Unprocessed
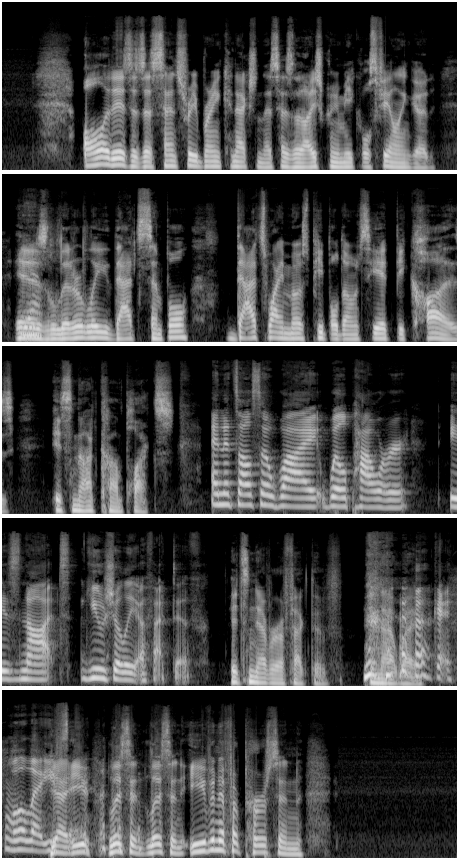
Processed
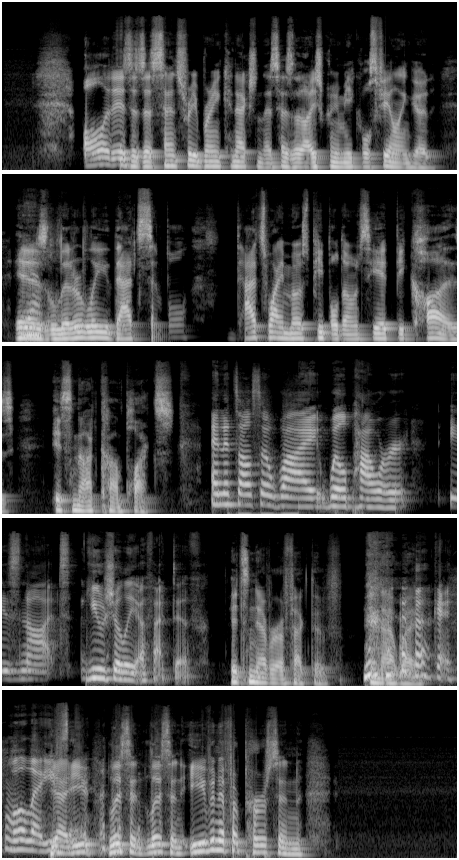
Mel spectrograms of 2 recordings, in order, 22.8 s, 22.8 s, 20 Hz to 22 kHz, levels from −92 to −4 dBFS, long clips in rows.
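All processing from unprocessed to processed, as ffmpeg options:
-filter_complex "[0:a]asettb=1/sr,asplit=3[s0][s1][s2];[s0]atrim=end=0.594[s3];[s1]atrim=start=0.59:end=1.18,asetpts=PTS-STARTPTS,afade=t=in:d=0.004:c=qsin,afade=t=out:st=0.586:d=0.004:c=qsin,highpass=f=750:p=1,highshelf=f=9000:g=-7[s4];[s2]atrim=start=1.176[s5];[s3][s4]acrossfade=d=0.004:c1=hsin:c2=qsin[s6];[s6][s5]acrossfade=d=0.004:c1=qsin:c2=hsin,asettb=1/sr,asplit=3[s7][s8][s9];[s7]atrim=end=6.054[s10];[s8]atrim=start=6.05:end=6.98,asetpts=PTS-STARTPTS,afade=t=in:d=0.004:c=qsin,afade=t=out:st=0.926:d=0.004:c=qsin,bandpass=f=5100:t=q:w=0.82,acompressor=threshold=0.01:ratio=5:attack=3.2:release=140:knee=1:detection=peak[s11];[s9]atrim=start=6.976[s12];[s10][s11]acrossfade=d=0.004:c1=hsin:c2=qsin[s13];[s13][s12]acrossfade=d=0.004:c1=qsin:c2=hsin,asettb=1/sr,asplit=3[s14][s15][s16];[s14]atrim=end=11.354[s17];[s15]atrim=start=11.35:end=12.06,asetpts=PTS-STARTPTS,afade=t=in:d=0.004:c=qsin,afade=t=out:st=0.706:d=0.004:c=qsin,aeval=exprs='if(lt(val(0),0),0.708*val(0),val(0))':c=same,lowpass=7000,equalizer=f=230:t=o:w=0.62:g=-11.5[s18];[s16]atrim=start=12.056[s19];[s17][s18]acrossfade=d=0.004:c1=hsin:c2=qsin[s20];[s20][s19]acrossfade=d=0.004:c1=qsin:c2=hsin,asettb=1/sr,asplit=3[s21][s22][s23];[s21]atrim=end=13.034[s24];[s22]atrim=start=13.03:end=14.49,asetpts=PTS-STARTPTS,afade=t=in:d=0.004:c=qsin,afade=t=out:st=1.456:d=0.004:c=qsin,highpass=f=310:w=0.5412,highpass=f=310:w=1.3066,bandreject=f=3900:w=12,acompressor=threshold=0.0562:ratio=4:attack=3.2:release=140:knee=1:detection=peak[s25];[s23]atrim=start=14.486[s26];[s24][s25]acrossfade=d=0.004:c1=hsin:c2=qsin[s27];[s27][s26]acrossfade=d=0.004:c1=qsin:c2=hsin,bandreject=f=50:t=h:w=6,bandreject=f=100:t=h:w=6,bandreject=f=150:t=h:w=6,bandreject=f=200:t=h:w=6,bandreject=f=250:t=h:w=6,bandreject=f=300:t=h:w=6,bandreject=f=350:t=h:w=6,bandreject=f=400:t=h:w=6,bandreject=f=450:t=h:w=6,adynamicequalizer=threshold=0.0126:dfrequency=1900:dqfactor=1.1:tfrequency=1900:tqfactor=1.1:attack=5:release=100:ratio=0.375:range=2:mode=cutabove:tftype=bell,volume=0.841"

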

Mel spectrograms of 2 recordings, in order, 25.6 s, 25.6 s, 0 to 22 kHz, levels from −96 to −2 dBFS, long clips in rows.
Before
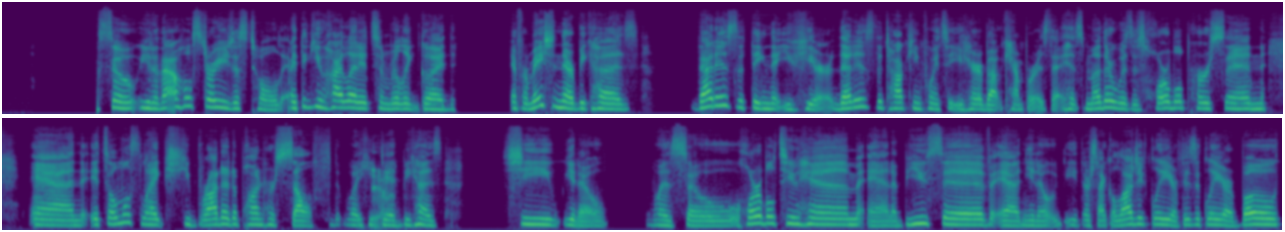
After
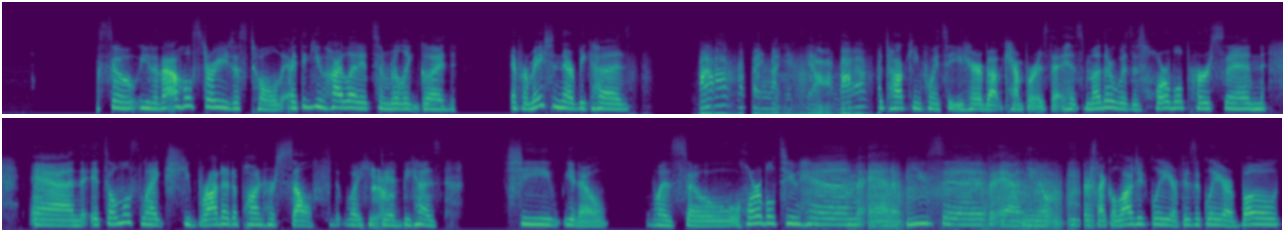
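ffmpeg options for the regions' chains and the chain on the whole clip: -filter_complex "[0:a]asettb=1/sr,asplit=3[s0][s1][s2];[s0]atrim=end=6.264[s3];[s1]atrim=start=6.26:end=8.78,asetpts=PTS-STARTPTS,afade=t=in:d=0.004:c=qsin,afade=t=out:st=2.516:d=0.004:c=qsin,highpass=890,aemphasis=mode=reproduction:type=riaa,aeval=exprs='abs(val(0))':c=same[s4];[s2]atrim=start=8.776[s5];[s3][s4]acrossfade=d=0.004:c1=hsin:c2=qsin[s6];[s6][s5]acrossfade=d=0.004:c1=qsin:c2=hsin,asettb=1/sr,asplit=3[s7][s8][s9];[s7]atrim=end=20.794[s10];[s8]atrim=start=20.79:end=23.76,asetpts=PTS-STARTPTS,afade=t=in:d=0.004:c=qsin,afade=t=out:st=2.966:d=0.004:c=qsin,acompressor=threshold=0.0251:ratio=6:attack=3.2:release=140:knee=1:detection=peak,aeval=exprs='val(0)*gte(abs(val(0)),0.00841)':c=same,asplit=2[s11][s12];[s12]adelay=41,volume=0.398[s13];[s11][s13]amix=inputs=2:normalize=0,atrim=end_sample=130977[s14];[s9]atrim=start=23.756[s15];[s10][s14]acrossfade=d=0.004:c1=hsin:c2=qsin[s16];[s16][s15]acrossfade=d=0.004:c1=qsin:c2=hsin,equalizer=f=250:t=o:w=0.78:g=8.5,acompressor=threshold=0.0251:ratio=2.5,firequalizer=gain_entry='entry(430,0);entry(1400,15);entry(5300,-23);entry(11000,-27)':delay=0.05:min_phase=1"

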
